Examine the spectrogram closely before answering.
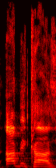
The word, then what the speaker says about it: Abeckaser: It's Abeckaser. Abeckaser. Yeah, but everybody calls me Danny A. Danny That's why, because nobody can pronounce it.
